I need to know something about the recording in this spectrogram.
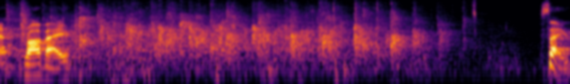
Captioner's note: audience applauding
